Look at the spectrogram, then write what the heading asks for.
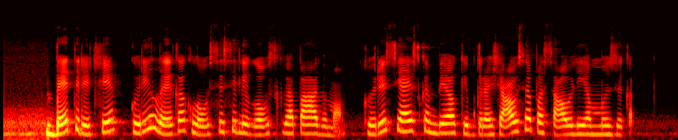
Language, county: Lithuanian, Šiauliai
